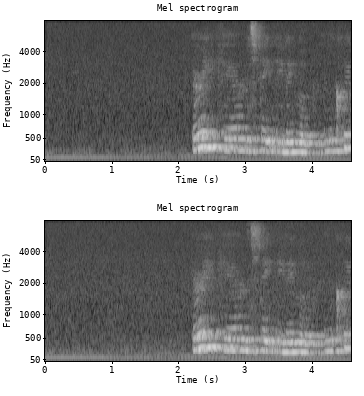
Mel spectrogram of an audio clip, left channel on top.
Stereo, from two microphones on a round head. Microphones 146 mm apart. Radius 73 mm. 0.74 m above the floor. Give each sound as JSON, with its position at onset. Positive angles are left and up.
{"t": 2.2, "sound": "a woman speaking", "side_deg": 70, "distance_m": 3.5}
